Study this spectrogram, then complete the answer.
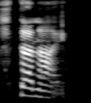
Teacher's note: So kitanai, make that sound like don't quite say the I. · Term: voiceless vowel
